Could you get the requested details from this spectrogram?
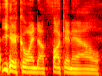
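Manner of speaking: slow, hammed-up evil voice; drawn-out villain gloat with a cackle. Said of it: "that was my best, like, evil voice".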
